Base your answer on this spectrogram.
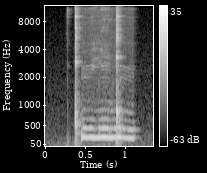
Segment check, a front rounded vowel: present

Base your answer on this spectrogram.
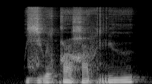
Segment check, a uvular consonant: present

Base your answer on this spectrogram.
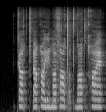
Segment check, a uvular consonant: present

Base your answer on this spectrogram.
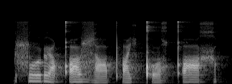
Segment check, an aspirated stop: absent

